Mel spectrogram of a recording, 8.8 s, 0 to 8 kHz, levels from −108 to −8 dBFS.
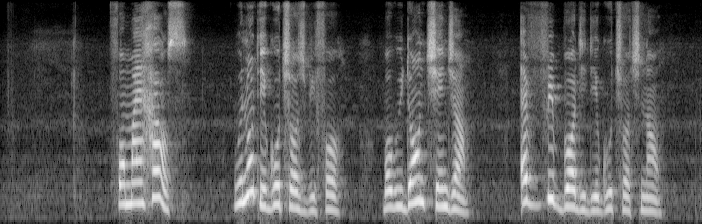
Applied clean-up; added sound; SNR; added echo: none; none; none; none.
